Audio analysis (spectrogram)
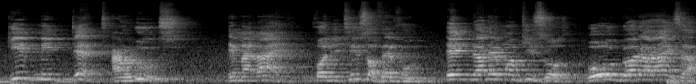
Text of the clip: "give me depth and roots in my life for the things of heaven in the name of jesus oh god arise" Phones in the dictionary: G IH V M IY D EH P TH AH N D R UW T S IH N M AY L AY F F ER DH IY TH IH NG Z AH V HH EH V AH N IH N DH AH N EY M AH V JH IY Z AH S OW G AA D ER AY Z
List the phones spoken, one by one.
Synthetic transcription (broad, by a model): G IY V M IY D EH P T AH N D R UW T IH N M AY L AY F F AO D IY T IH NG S AH V HH EH V AH N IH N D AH N EY M AH V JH IY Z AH S OW G AA D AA AY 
